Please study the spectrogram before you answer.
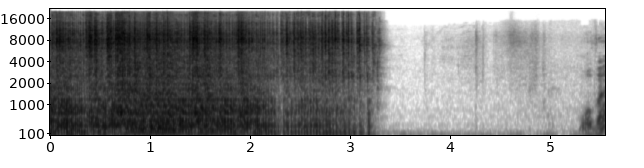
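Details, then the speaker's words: Homelite XL-123 chainsaw, unused about six years, carb already cleaned: revs surge and sag unevenly for a few seconds, then cuts out abruptly; misfiring and stalling from an ignition problem, whether the switch or something else not confirmed. "there is no question in my mind that that is an ignition problem so whether it's that switch or something else i don't know"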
